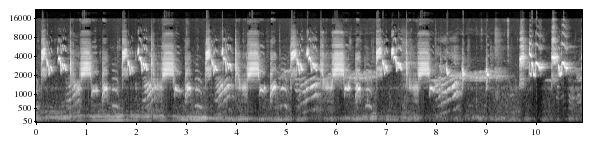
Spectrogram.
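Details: A dense, jumbled stream of squawks, rasps and whistled slurs from an Asian pied starling, whose varied song is meant to spur other starlings to sing, with a low hum underneath.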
